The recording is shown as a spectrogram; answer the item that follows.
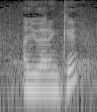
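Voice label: VoiceActing Spanish, female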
